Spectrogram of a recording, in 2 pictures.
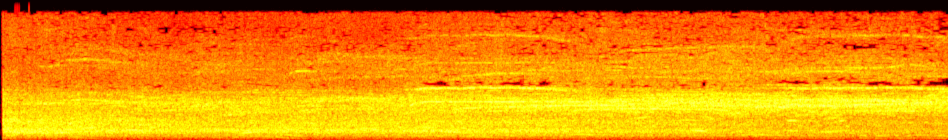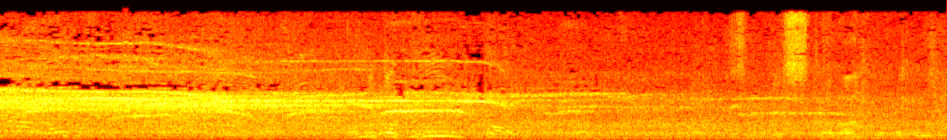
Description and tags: The sound of discontent people watching a football match in a stadium.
